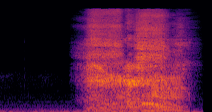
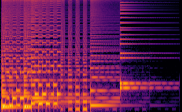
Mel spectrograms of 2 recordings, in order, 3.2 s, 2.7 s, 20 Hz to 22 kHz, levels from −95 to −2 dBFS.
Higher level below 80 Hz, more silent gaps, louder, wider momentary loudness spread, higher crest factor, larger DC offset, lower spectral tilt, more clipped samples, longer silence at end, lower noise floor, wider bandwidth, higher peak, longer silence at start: first, -50 dBFS vs -56 dBFS; neither; second, -27 LUFS vs -22 LUFS; first, 15 LU vs 10 LU; about the same, 20 dB vs 16 dB; neither; second, -1.5 dB/octave vs -4.5 dB/octave; neither; second, 0.3 s vs 0.45 s; first, -59 dBFS vs -49 dBFS; second, 16 kHz vs over 20 kHz; second, -12 dBFS vs -8 dBFS; first, 1.1 s vs 0 s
